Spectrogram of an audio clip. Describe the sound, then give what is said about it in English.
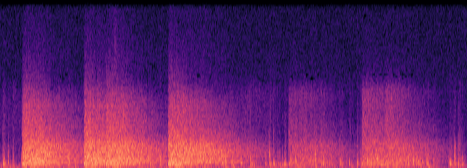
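Gunfire during a holdup, with two outlaws riding hard on horseback: a few long, loud bursts of rough, crackling noise follow one another with brief gaps, and no voices. “Use your guns, Tonto”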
